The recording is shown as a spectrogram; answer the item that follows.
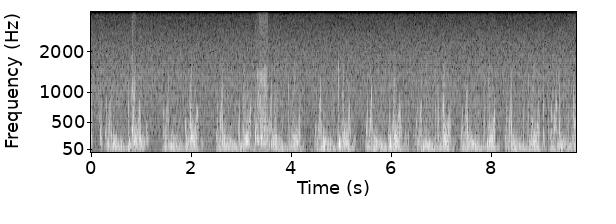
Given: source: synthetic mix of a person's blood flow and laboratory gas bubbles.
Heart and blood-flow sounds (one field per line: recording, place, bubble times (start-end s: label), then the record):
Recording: Doppler ultrasound of blood flow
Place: precordium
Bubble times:
0.00-0.05 s: bubbles
0.16-0.26 s: bubbles
0.80-0.90 s: bubbles
0.93-1.17 s: bubbles
3.09-3.17 s: bubbles
3.25-3.59 s: bubbles
3.65-3.75 s: bubbles
9.61-9.71 s: bubbles
From the record:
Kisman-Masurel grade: 222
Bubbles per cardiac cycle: several, 3 to 8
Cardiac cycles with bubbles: 10 to 50%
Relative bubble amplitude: moderate (0.250 to 0.450)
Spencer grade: 2 (many but less than half of the cardiac periods contain bubble signals, singularly or in groups)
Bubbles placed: anywhere in the cardiac cycle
